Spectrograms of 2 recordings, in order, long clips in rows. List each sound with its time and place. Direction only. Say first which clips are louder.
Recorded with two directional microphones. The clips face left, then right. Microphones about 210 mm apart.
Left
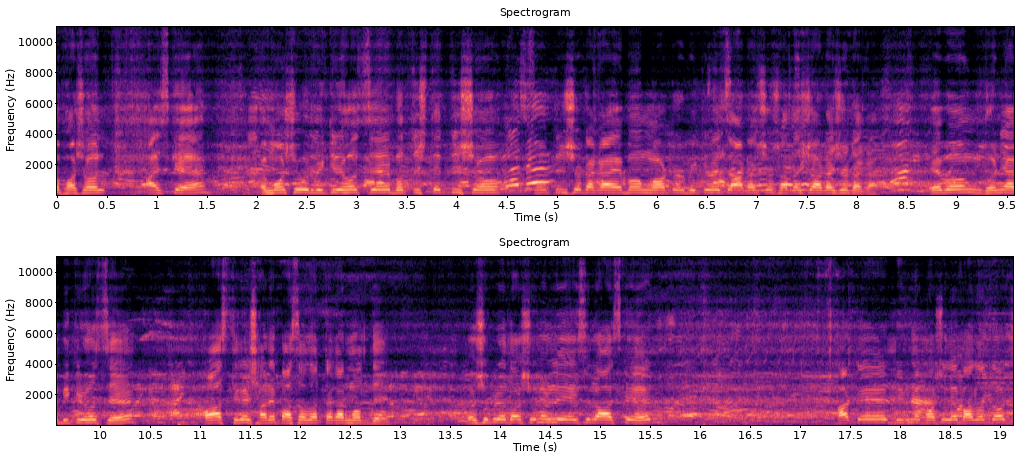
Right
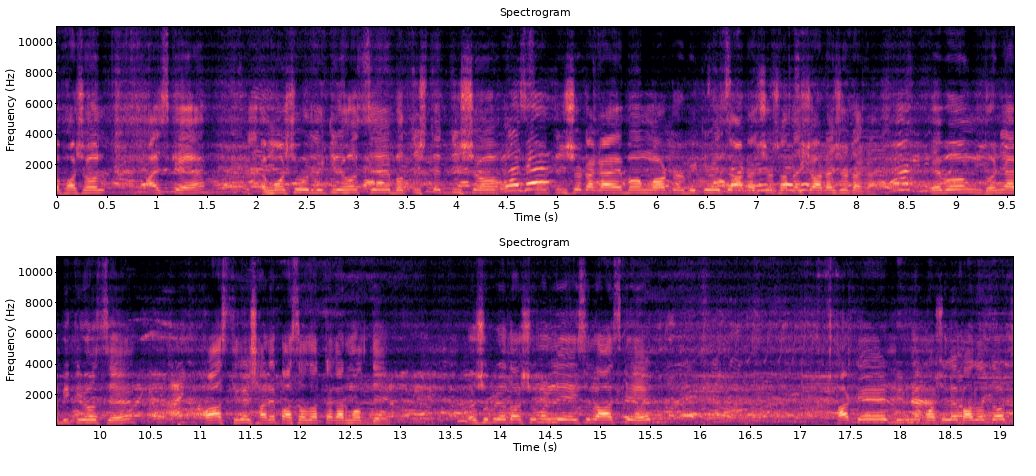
0.1 s speech: left 3 dB; 40° left (ahead or behind)
2.0 s a man's voice: left 4 dB; 20° left (ahead or behind)
4.5 s speech: right 5 dB; 35° right (ahead or behind)
5.0 s a man's voice: left 2 dB; 15° left (ahead or behind)
17.4 s speech: even; 5° left (ahead or behind)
